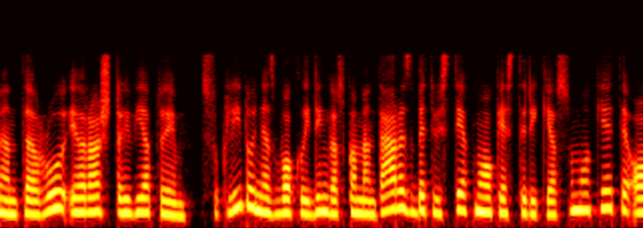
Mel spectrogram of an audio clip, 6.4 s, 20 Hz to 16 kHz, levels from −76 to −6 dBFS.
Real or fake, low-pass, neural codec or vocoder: fake; 7.2 kHz; codec, 16 kHz, 0.3 kbps, FocalCodec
